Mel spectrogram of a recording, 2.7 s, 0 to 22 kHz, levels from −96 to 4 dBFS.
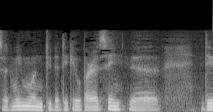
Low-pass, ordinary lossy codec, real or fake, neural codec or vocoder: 7.2 kHz; MP3, 32 kbps; fake; codec, 16 kHz in and 24 kHz out, 0.6 kbps, FocalCodec, streaming, 2048 codes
